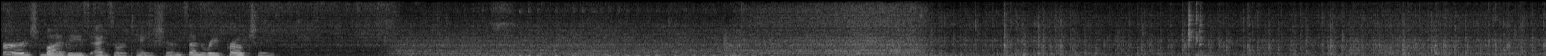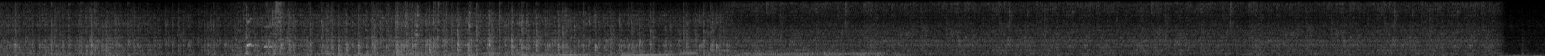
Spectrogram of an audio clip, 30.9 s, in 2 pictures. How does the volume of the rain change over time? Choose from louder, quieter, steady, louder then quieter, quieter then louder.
louder then quieter.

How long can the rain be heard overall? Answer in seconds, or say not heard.
31 s.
